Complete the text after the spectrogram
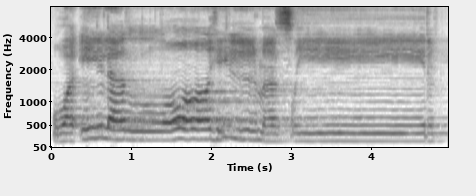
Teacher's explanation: صاد کو پر پڑھیں گے، صاد حروف مستعلیہ میں سے ہے، اور را کو باریک پڑھیں گے کیونکہ یہاں پر وقف کی وجہ سے را کا پیش سکون سے بدل جائے گا، تو را ساکن سے پہلے یا ساکن ہے، جب را ساکن سے پہلے یا ساکن ہو تو را کو باریک پڑھتے ہیں۔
